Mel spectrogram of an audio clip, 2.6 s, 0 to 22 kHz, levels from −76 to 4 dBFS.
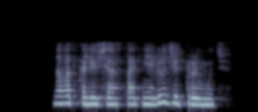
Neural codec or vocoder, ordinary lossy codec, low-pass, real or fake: vocoder, 22.05 kHz, 80 mel bands, WaveNeXt; AAC, 24 kbps; 5.4 kHz; fake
